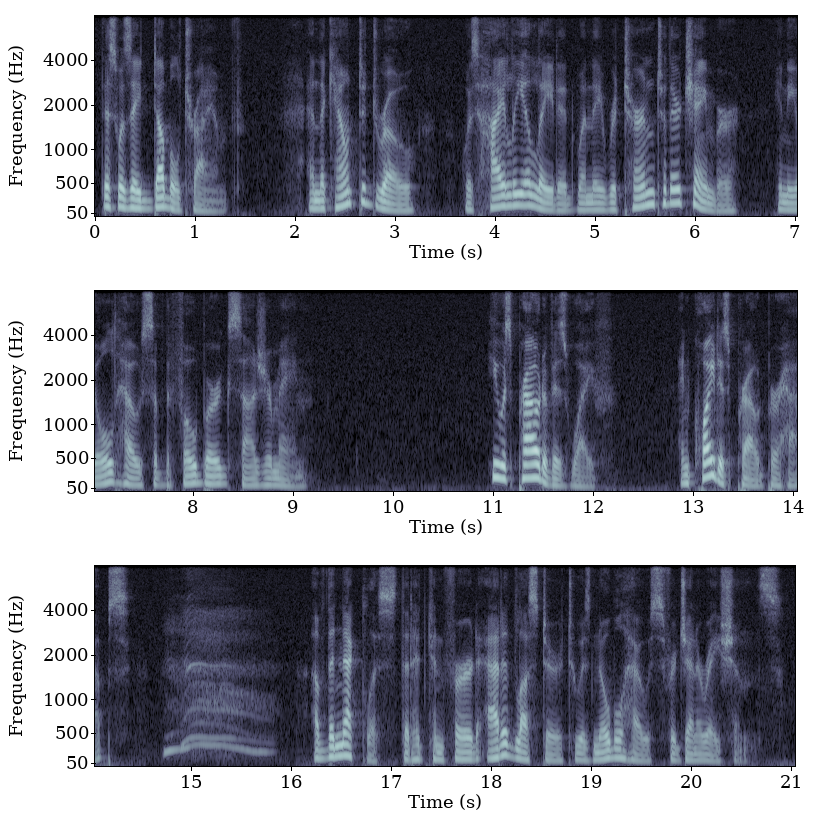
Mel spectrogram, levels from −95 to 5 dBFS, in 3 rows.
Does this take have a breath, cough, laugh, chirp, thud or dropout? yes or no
yes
